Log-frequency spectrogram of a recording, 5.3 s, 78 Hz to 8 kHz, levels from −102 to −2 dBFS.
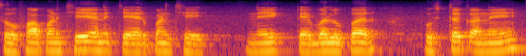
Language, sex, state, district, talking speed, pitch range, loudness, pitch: Gujarati, male, Gujarat, Gandhinagar, 150 wpm, 115-130 Hz, -18 LUFS, 120 Hz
